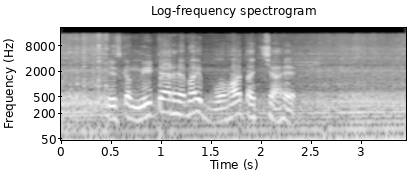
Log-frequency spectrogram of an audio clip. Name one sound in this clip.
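A motorcycle engine revs up and down sharply several times.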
